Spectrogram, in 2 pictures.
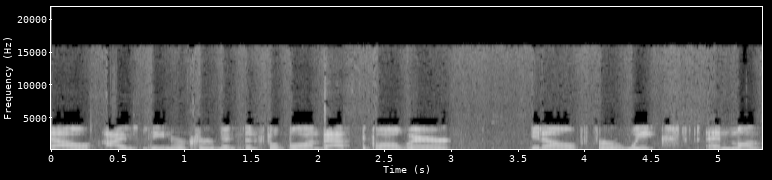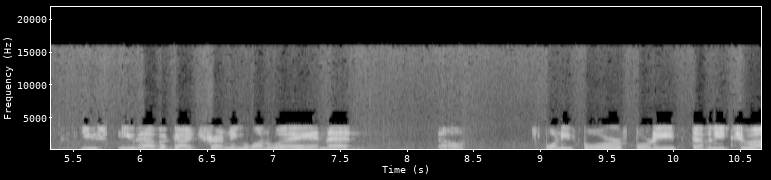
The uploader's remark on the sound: Today we're broadcasting live from the Lowell Showboat as a fundraiser is being held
